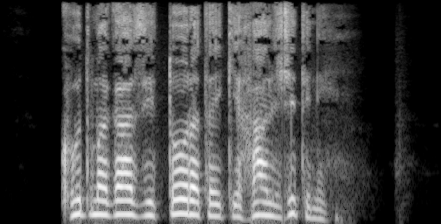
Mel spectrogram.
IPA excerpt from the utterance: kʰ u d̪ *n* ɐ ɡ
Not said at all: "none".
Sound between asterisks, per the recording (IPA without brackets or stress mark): m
